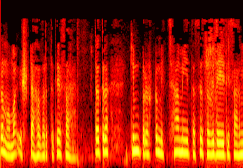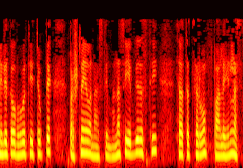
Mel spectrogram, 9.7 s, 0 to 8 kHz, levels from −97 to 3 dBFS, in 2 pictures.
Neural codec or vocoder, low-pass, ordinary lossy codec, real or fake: codec, 16 kHz, 2 kbps, FunCodec, trained on Chinese and English, 25 frames a second; 7.2 kHz; MP3, 24 kbps; fake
